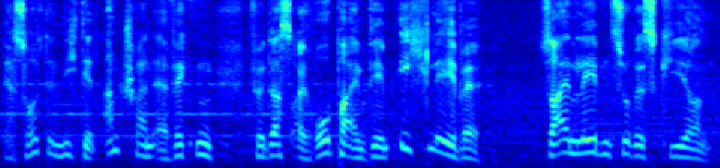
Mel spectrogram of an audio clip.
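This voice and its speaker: An actor playing a cynical, coolly provocative man in a stylised radio play, smug, needling and deliberate. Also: fairly high pitch, animated, soft background music, natural voice. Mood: cool, argumentative.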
